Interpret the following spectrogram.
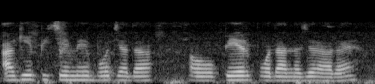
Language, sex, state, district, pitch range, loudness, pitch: Hindi, female, Arunachal Pradesh, Lower Dibang Valley, 185-200 Hz, -19 LUFS, 195 Hz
